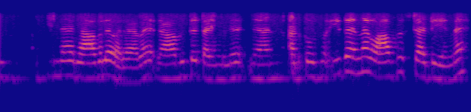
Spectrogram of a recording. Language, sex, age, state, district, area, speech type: Malayalam, female, 18-30, Kerala, Idukki, rural, conversation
